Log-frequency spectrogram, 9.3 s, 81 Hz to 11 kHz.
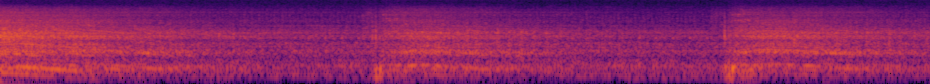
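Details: Mitsubishi Lancer IX: engine runs steadily, then two sharp single knocks about 3.5 s apart as revs fall off throttle; intermittent, not heard while driving, depends on the car's incline; cause unclear.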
